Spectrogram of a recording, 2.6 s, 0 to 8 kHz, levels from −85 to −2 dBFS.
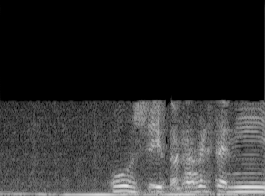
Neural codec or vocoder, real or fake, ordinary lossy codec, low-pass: codec, 24 kHz, 0.9 kbps, WavTokenizer, medium music audio release; fake; AAC, 16 kbps; 7.2 kHz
